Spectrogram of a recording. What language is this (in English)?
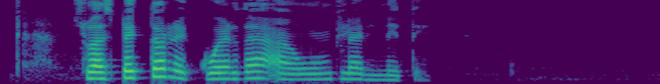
Spanish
